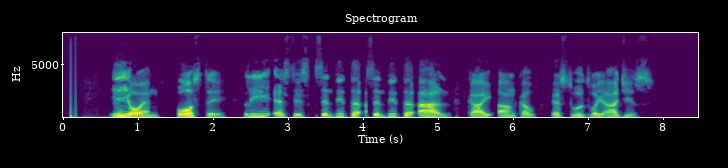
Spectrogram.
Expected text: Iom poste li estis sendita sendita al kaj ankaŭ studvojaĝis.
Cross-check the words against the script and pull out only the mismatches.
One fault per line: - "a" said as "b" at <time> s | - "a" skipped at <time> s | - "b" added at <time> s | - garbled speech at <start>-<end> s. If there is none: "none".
none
